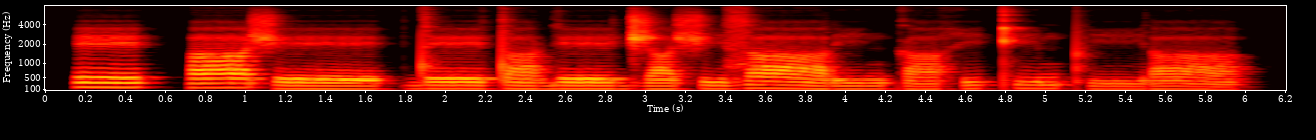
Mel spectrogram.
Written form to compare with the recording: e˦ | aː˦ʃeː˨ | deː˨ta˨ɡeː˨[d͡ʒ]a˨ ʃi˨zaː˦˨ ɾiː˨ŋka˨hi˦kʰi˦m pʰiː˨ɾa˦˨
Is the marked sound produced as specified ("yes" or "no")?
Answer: yes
